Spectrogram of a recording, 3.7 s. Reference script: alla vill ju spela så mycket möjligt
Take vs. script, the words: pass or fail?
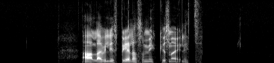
pass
